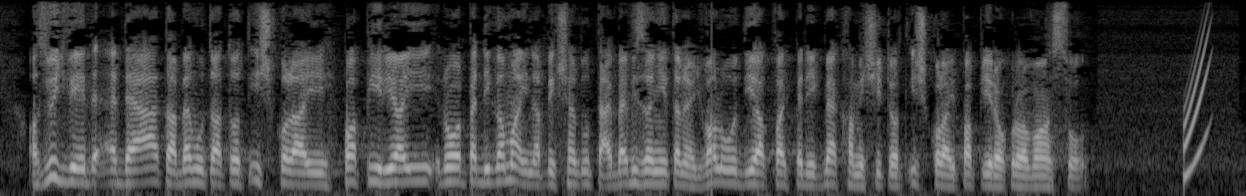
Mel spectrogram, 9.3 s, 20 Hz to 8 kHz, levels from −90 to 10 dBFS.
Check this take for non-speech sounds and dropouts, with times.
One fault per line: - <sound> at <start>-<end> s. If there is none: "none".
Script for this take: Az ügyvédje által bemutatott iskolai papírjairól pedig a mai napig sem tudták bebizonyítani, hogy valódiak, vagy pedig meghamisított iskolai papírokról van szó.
- chirp at 8.9-9.1 s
